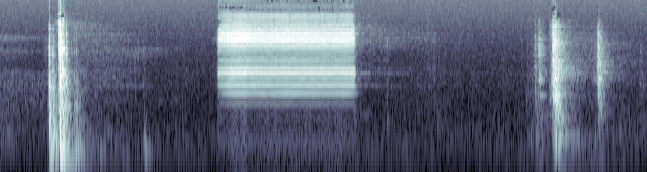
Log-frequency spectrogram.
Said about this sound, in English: You buzzed, Mr. Burkhart?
